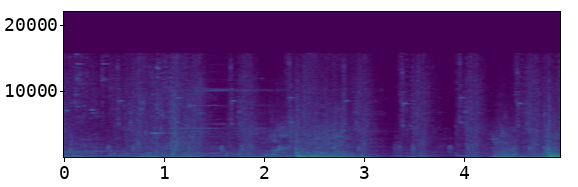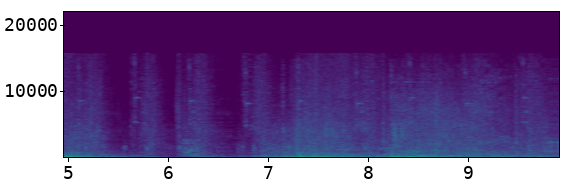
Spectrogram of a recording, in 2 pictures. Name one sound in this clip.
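Fantasy combat strikes thud and clash repeatedly.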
